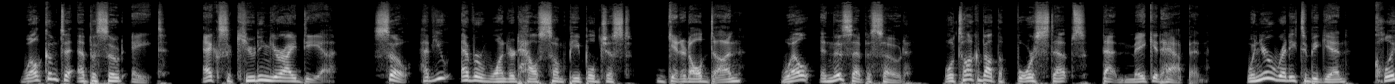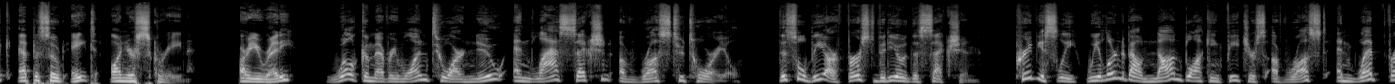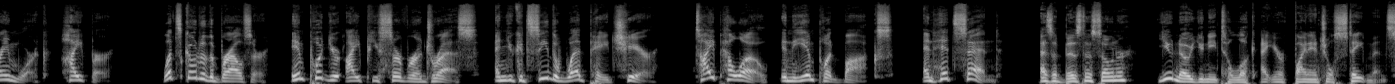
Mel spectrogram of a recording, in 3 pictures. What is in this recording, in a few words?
E-learning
